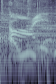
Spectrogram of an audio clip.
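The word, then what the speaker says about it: Gouda: And yes, it is pronounced Hauda, not... Listen closely, guys, because this one's a little complicated.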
